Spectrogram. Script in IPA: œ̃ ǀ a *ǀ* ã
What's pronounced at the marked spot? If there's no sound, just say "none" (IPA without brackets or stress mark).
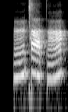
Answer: t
